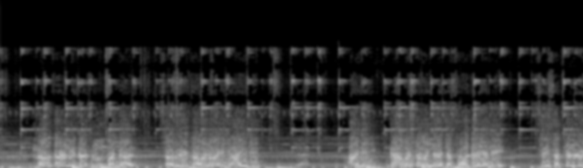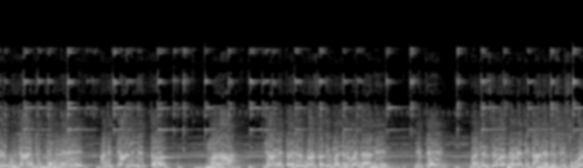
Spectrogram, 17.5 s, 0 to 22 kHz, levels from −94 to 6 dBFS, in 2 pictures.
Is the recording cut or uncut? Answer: uncut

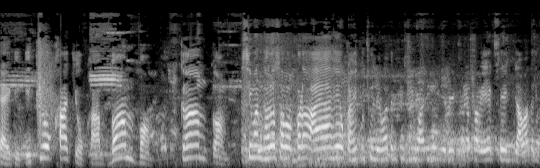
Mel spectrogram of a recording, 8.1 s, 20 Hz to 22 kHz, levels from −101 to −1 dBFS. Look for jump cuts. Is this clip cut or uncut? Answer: cut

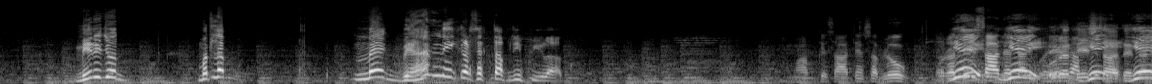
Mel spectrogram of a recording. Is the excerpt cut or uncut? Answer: cut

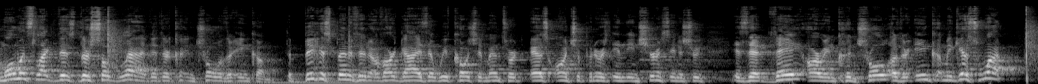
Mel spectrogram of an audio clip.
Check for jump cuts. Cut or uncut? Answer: uncut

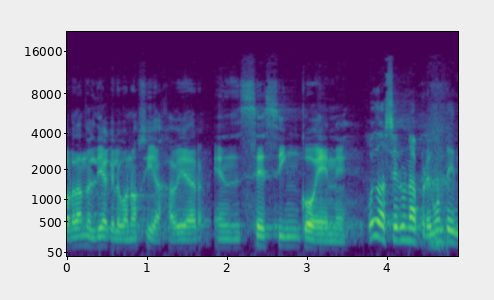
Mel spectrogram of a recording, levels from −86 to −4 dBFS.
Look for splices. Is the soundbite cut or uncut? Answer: cut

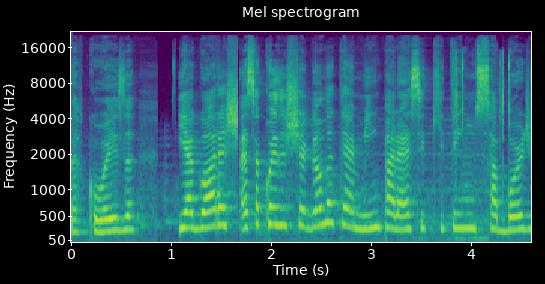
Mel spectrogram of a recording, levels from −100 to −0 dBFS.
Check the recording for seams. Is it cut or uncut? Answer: cut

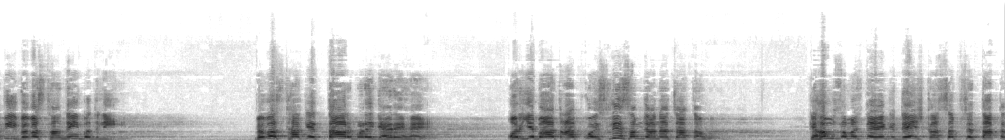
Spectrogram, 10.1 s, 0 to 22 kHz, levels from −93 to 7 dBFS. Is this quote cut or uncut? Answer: uncut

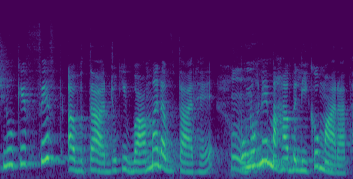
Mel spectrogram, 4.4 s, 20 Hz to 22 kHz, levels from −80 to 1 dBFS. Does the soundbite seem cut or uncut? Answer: uncut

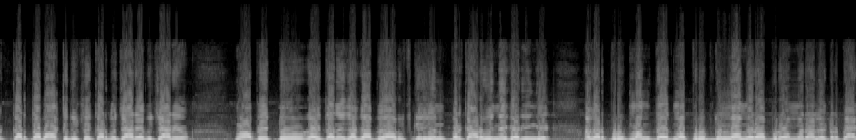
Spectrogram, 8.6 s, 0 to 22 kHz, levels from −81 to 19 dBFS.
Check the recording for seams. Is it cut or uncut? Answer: cut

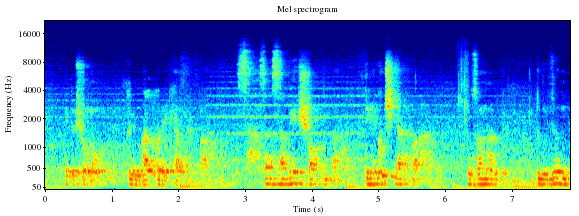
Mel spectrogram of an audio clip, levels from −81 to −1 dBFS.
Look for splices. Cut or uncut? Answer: uncut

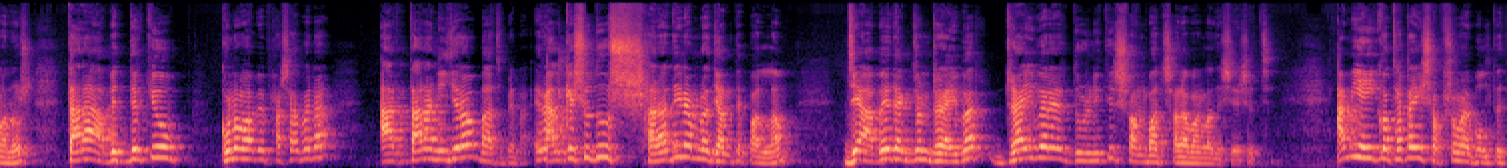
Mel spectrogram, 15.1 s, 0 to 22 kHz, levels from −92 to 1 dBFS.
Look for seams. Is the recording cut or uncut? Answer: cut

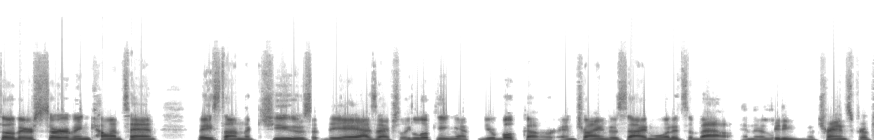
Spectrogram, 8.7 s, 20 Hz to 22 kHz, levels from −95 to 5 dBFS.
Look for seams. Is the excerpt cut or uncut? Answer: cut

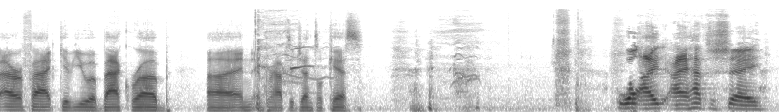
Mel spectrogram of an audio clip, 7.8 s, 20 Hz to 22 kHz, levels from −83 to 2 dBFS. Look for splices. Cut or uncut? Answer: uncut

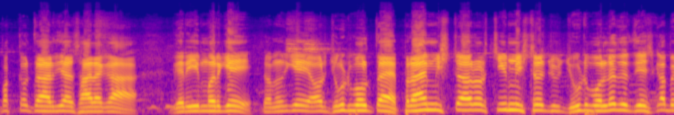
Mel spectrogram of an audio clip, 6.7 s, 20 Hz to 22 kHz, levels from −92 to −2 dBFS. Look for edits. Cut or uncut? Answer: cut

